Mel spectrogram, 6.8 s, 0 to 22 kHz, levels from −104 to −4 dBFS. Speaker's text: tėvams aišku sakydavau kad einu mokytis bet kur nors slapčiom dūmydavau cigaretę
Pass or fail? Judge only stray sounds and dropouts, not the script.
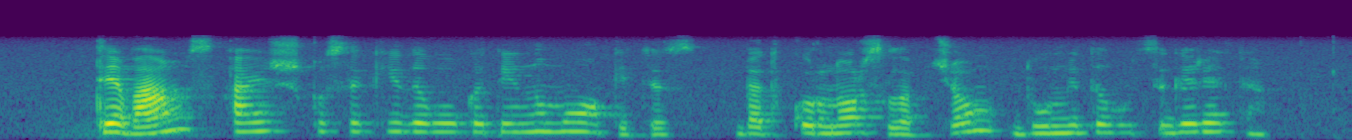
pass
